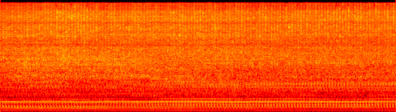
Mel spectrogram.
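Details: Vintage Sears Montgomery Ward push mower, first start attempt: a steady, quick chug with a constant hum and no misfires or dropouts; the old mower runs evenly.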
